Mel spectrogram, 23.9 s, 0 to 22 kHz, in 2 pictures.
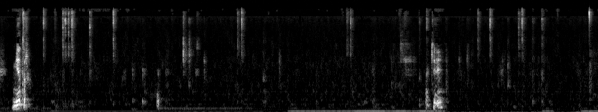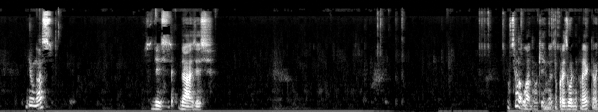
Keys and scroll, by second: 7.6 space, 7.8 Escape, 8.7 ctrl+s, 9.2 e, 10.1 space, 11.8 ctrl+s, 20.7 ctrl+s.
